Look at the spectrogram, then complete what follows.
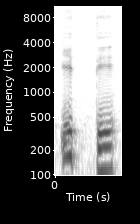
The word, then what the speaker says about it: идти: দেখেন প্রথম ভার্বটা হবে ইত্তি উচ্চারণ হবে ইত্তি যখন পায়ে হেঁটে যাবেন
